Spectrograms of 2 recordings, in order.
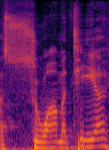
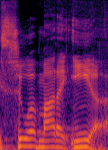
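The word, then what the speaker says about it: Suamataia: does is it allows him to move uh sutia go ahead it's Kingsley Su Maia Su Maia there you go there you go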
